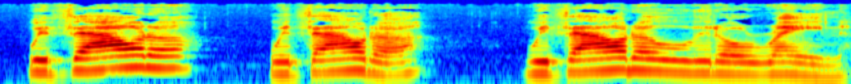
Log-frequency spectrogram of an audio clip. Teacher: Without 和后面做连读，后面这个 t 的发音呢需要做一个 flap t 的处理。 Without a, without a, without a little rain.后面这个 little 里面的这个 t 同样是要做 flap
